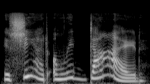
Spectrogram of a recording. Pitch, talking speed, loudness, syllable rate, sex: 260 Hz, 200 wpm, -20 LUFS, 4.4 syllables/s, female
